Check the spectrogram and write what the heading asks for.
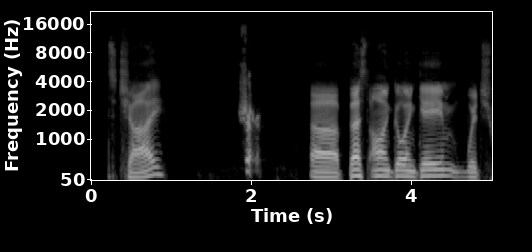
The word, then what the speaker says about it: Tchia: It's TCHIA, so Tchai.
